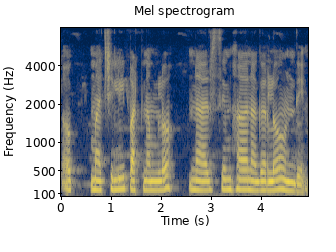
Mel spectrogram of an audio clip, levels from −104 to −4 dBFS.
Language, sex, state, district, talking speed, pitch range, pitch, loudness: Telugu, female, Andhra Pradesh, Manyam, 60 wpm, 160-180 Hz, 170 Hz, -17 LUFS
